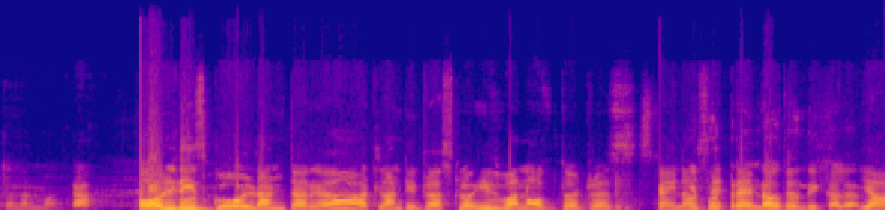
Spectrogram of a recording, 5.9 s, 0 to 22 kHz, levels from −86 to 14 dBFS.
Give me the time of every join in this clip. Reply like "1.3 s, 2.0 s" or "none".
0.9 s, 4.4 s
